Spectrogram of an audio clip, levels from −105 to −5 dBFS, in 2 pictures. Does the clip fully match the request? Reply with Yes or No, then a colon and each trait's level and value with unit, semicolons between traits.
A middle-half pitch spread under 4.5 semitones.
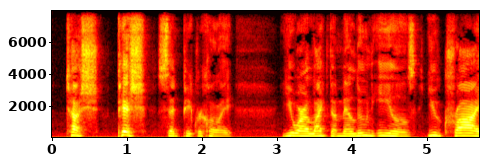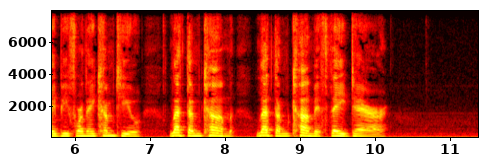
Yes: narrow, 2.4 semitones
